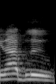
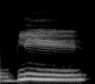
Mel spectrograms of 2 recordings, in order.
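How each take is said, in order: First: Said in the usual way. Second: Blue drawn out in a softer Baltimore accent; Baltimore-style blue. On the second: Shown as a demonstration. Mocking how Baltimore folks say blue, drawn out softly. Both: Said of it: "Oh, excuse me, not blue, blue".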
